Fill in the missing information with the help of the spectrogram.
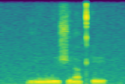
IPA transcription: rĩ˨wɪ˨˦ ʃɪ˨ ɾã˦kʰe˨

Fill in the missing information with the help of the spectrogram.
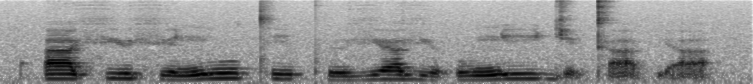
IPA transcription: ʔa˦fʲʉ˦ fʲɐ˨ɲuː˦tʰi˧ pʰɨ˨vʲɐː˦vʲɵ˨ʔu˧ ɲiː˦ɟḛ˨kʰa̰˦˨pʲa̰˧

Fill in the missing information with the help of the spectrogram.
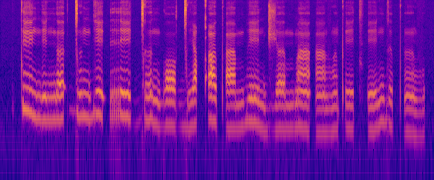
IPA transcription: tẽ ŋeŋɜʔɡ͡ǀə̃ ŋɡeʔ re ɡ͡ǀə ŋɡɔɡ͡ǀe qʼəpʼa mbend͡ʒɜ mbãʔã və̃pʼet͡sʼeŋɡɘ pʼə̃v

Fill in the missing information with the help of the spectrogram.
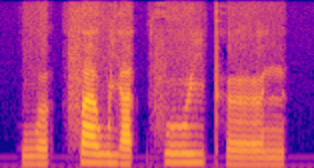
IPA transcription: wʊ˨˥k̚fɐ˧wjɐ˨t̚ fuː˥jpʰɵ˧n

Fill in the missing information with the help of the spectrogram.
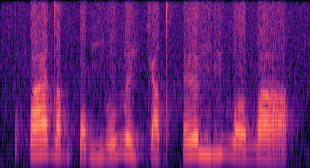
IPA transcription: fɑjdˤobfɔb ɲovœjkʲɑtˤ hœ ŋyvɔ vɑ

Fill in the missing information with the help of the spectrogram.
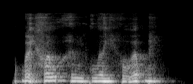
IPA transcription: ɓə̰˧˨jfə˧whɨ̤˨˩mkwə̤˨˩j hṵ˧˥ə̯ ɓi˨˩k̚

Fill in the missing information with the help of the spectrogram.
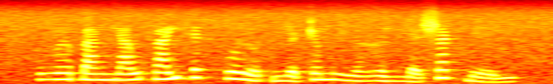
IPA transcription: vəː˧ɓa˧ŋja˧˥w fa˧˥jhɛ˦˥k̚fo˧lo˨˩t̚ ɲəː˨˩˨ʈə˧mɣi˨˩ə̯ ɣə˨˩jŋɛ˨˩˨ʂa˦˥k̚ ɓe˨˩˨j

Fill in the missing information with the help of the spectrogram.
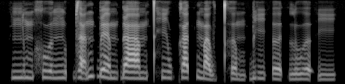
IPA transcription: ɲə˨˩mxu˨˩ə̯ ŋə˨˩p̚za̰˧˥nɓɛ˨˩mɗaː˨˩m t̪ʰi˧wka˦˥t̚ma˧˩w t̪ʰə˧˩mɓi˧ ʔəː˨˩t̚lu˨˩ə̯ʔi˨˩

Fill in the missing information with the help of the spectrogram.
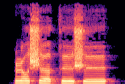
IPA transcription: ɭɔʃœɐ̯kø ʃø

